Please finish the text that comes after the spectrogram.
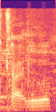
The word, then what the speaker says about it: Kailua: I don't want to botch the pronunciation, but I believe it's Kailua Park. You did it right.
